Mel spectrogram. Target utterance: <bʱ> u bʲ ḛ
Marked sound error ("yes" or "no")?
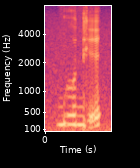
no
